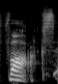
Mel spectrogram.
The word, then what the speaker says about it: Faux: And then the other one I highly recommend is called Number Go Up, Inside Crypto's Wild Rise and Staggering Fall by Zeke, I think it's pronounced Fox, F-A-U-X.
